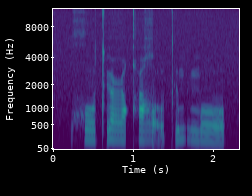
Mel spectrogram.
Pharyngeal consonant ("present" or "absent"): present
